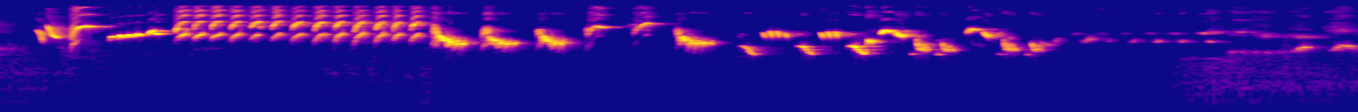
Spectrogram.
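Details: White-rumped shama (murai batu) in energetic, extra-chatty full song with mixed-in material: a fast run of rapid buzzy repeated notes, then varied whistled phrases sliding up and down, delivered in quick succession.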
